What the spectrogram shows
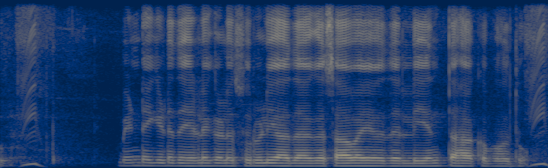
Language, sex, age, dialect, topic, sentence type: Kannada, male, 25-30, Coastal/Dakshin, agriculture, question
